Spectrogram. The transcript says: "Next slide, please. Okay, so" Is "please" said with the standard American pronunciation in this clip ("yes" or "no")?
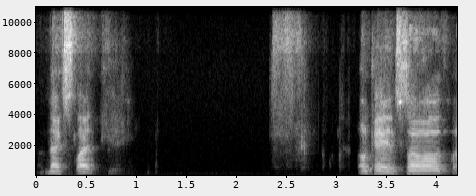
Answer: no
